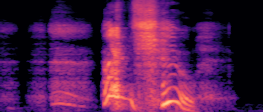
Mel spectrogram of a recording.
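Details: Deliberately induced sneeze (male), nose sensitive from cold weather: a quick drawn-in breath then one sharp, explosive sneeze.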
